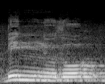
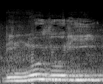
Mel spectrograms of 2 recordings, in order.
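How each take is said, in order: First: بالنذر ending on a heavy stopped r; pausal form. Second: بالنذر with a light r and final i; connected reading. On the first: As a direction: stop on بالنذر with a silent, heavy r. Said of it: "وقفت على الراء بقت ساكنة وقبلها ضمة". (بالنذر وقفاً براء ساكنة مفخمة) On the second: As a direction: say بالنذر joined, with a thin r and kasra. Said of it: "راء مرققة وصلًا". (بالنذر وصلاً براء مرققة مكسورة) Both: Shown as a demonstration.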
